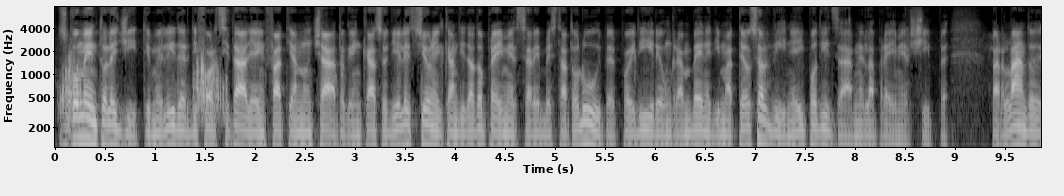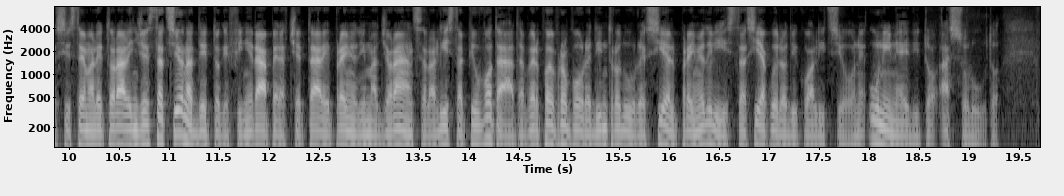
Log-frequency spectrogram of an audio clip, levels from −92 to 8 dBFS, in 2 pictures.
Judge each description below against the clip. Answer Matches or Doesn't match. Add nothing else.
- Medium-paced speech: Doesn't match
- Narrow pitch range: Doesn't match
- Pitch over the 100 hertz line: Doesn't match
